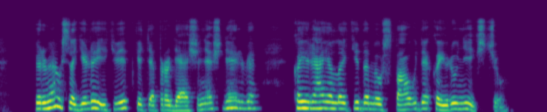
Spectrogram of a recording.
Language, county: Lithuanian, Panevėžys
